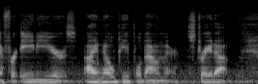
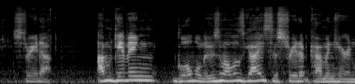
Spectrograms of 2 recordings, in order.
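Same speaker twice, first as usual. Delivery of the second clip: normal talking voice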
